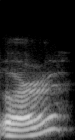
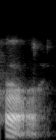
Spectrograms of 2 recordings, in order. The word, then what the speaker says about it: her: Would you say "er"? No, we don't say "er." Right? We say her. If it's a she, we always pronounce the H.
